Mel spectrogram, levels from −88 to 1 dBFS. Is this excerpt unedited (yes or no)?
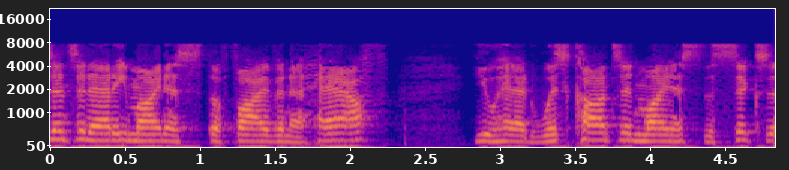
yes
